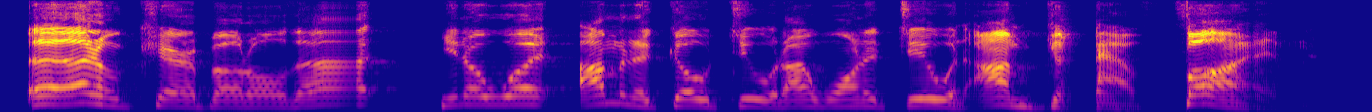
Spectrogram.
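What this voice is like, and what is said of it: Deliberately bad imitated voice. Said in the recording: “this is going to be a terrible impression”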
